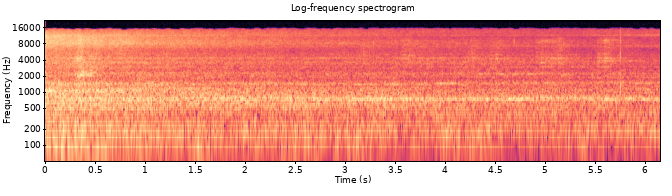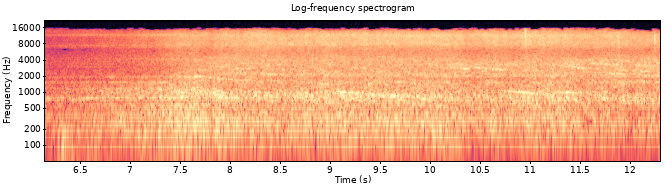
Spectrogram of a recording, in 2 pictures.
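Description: Container freight train on the main line, its wagons rumbling and clattering over the rails and fading as it draws away. About seven seconds in, a louder passing train takes over, a Pendolino express, with a faint whine that slowly falls in pitch.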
